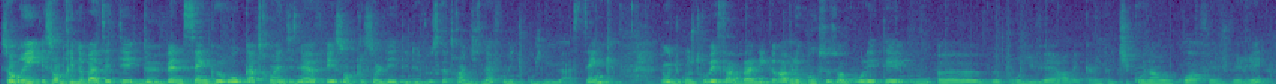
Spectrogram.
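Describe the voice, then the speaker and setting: Amid noticeable background noise and audible room echo, a woman talks at a fairly quick pace with a fairly high pitch, ordinary pitch variation and big swings in loudness. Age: young. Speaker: fashion youtuber. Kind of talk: try-on haul video. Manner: casual, filler-heavy.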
